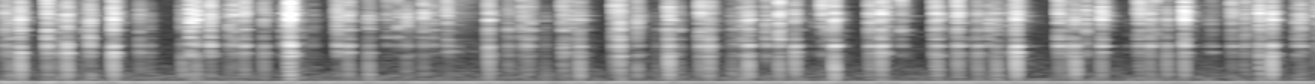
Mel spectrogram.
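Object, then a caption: Aluminium aerosol deodorant can. Long matte nails tap quickly along a hand-sized, hollow aluminium White Dove dry spray antiperspirant can. The result is a rapid run of short, bright metallic clicks with almost no ring, over a faint steady low hum.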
